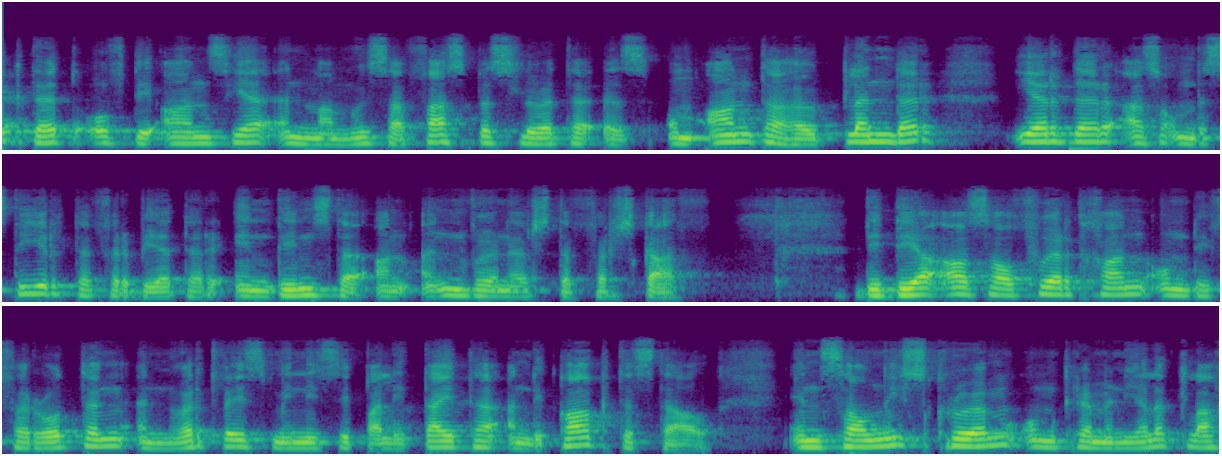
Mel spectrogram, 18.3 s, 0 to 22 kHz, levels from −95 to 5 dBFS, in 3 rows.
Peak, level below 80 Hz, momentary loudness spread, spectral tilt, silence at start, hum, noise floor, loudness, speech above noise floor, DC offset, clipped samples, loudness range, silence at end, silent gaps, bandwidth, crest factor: 0 dBFS; -58 dBFS; 9 LU; -7 dB/octave; 0 s; none; -46 dBFS; -19 LUFS; 28 dB; under 0.1%; under 0.1%; 3 LU; 0 s; none; 9.6 kHz; 18 dB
